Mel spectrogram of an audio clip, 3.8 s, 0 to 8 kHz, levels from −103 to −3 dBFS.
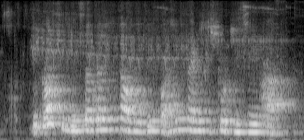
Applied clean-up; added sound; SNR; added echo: neural separator model SepFormer DNS4.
